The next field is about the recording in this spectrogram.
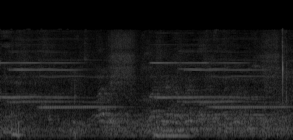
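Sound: parliament voting call bell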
